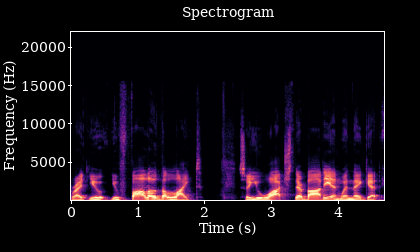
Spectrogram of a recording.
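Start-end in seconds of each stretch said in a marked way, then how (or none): none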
